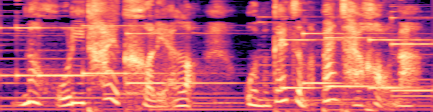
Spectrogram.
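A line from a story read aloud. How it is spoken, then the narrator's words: Low-voiced consulting. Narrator (Chinese): 他低声跟太太商量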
